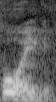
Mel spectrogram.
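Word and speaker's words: Hoig: Massacre and I believe his last name is pronounced hoyg h-o-i-g is the author of this book um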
